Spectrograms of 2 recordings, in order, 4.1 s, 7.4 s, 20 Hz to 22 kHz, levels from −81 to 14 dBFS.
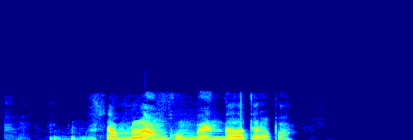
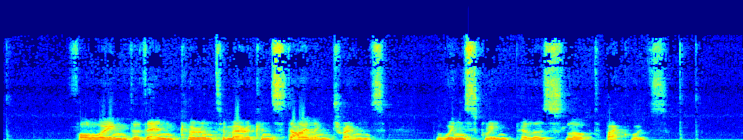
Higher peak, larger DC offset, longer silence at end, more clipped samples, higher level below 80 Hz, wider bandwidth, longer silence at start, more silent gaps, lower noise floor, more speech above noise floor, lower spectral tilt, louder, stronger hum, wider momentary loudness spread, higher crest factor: about the same, 0 dBFS vs 0 dBFS; neither; first, 1.25 s vs 0.8 s; neither; second, -64 dBFS vs -44 dBFS; second, 8 kHz vs 17 kHz; about the same, 0.7 s vs 0.7 s; neither; about the same, -48 dBFS vs -48 dBFS; second, 29 dB vs 35 dB; about the same, -6.5 dB/octave vs -5.5 dB/octave; second, -19 LUFS vs -14 LUFS; neither; first, 24 LU vs 11 LU; first, 22 dB vs 14 dB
